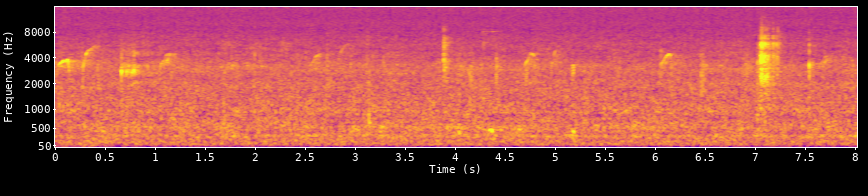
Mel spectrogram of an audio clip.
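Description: Wild birds calling: short high chirps scattered through, with the loudest about seven seconds in, over a steady outdoor background hiss.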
